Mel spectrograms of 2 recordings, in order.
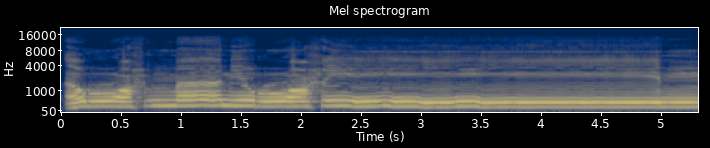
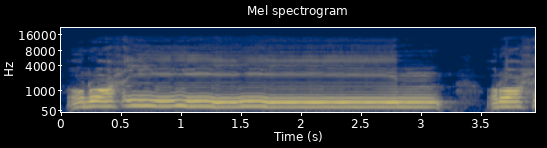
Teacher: Jadi mim sukun ini termasuk gunnah. Meskipun gunnahnya itu gunnah nakisah, gunnah yang tidak terlalu sempurna. Beda dengan mim bertasydid.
